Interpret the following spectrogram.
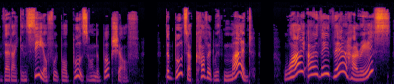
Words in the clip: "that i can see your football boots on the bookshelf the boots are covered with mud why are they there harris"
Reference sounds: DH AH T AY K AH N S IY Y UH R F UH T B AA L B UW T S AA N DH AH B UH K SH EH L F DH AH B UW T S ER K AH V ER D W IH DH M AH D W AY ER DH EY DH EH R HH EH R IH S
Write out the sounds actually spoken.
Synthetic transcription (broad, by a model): DH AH T AY K AH N S IY Y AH F UH T B AA L B UW T S N DH AH B UH K SH EH L F DH AH B UW T S ER K AH V ER D W IH DH M AH D W AY ER DH EY DH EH R HH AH R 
